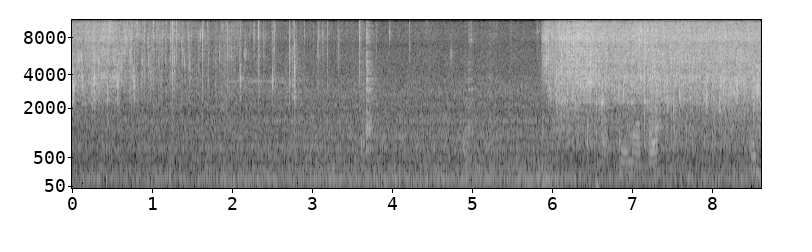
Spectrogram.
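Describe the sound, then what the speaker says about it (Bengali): Hilsa fish head frying in hot oil in a kadai with dried red chilli and bay leaf, a steady sizzle that rises sharply and grows louder partway through, close by. "মাথাটা ভাজতে দেবো শুকনো লঙ্কা দিয়ে একটু তেজপাতা"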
